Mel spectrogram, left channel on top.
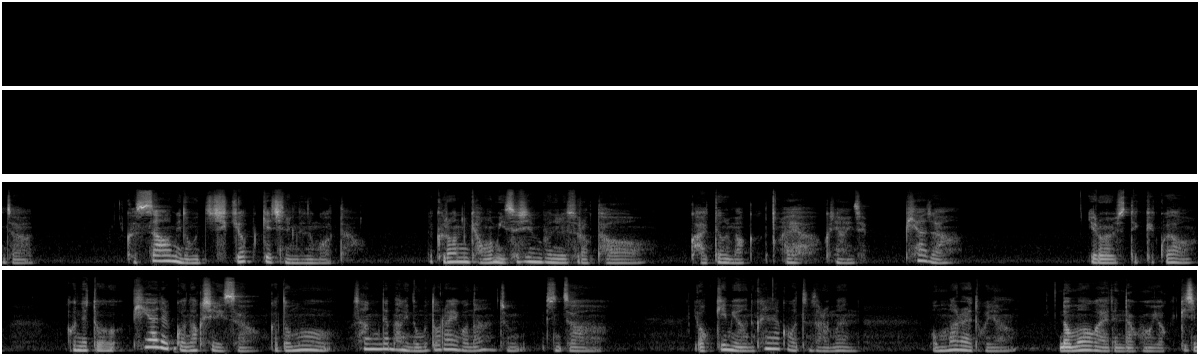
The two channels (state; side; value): silent; left; digital silence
